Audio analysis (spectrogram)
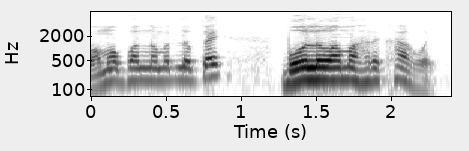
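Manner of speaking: ordinary talk, nothing marked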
